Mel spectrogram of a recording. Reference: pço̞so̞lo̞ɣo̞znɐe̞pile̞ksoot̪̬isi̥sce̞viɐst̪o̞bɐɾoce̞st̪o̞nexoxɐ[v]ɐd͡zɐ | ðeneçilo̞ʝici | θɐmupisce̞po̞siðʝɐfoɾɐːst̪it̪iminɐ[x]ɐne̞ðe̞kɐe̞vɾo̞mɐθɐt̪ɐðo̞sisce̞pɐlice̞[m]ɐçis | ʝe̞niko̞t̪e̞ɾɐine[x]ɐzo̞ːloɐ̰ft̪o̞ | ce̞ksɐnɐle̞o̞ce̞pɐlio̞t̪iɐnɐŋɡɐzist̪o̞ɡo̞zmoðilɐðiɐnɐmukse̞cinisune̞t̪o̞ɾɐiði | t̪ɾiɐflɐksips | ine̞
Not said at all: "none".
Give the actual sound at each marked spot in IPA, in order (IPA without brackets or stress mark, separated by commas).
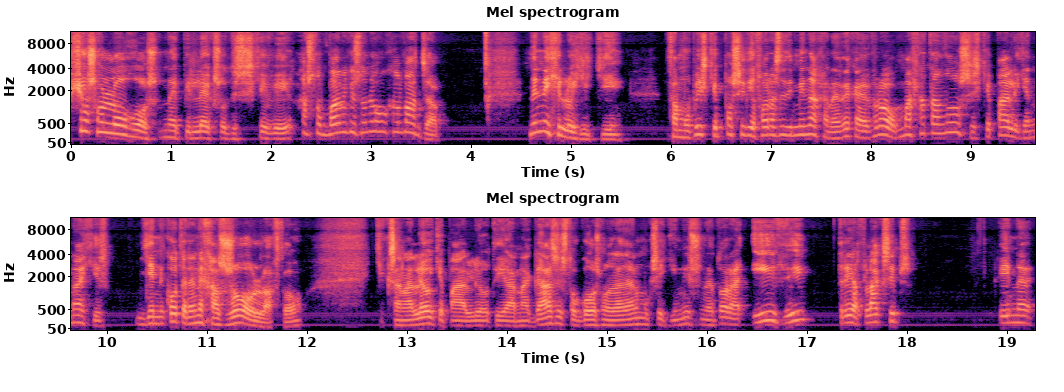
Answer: v, x, n, x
